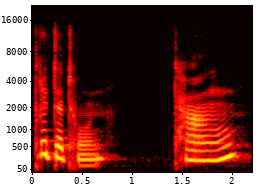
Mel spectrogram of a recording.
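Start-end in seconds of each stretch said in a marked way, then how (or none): 1.4-2.1 Tang dipping low, then rising; third tone. Shown as a demonstration. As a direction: sink Tang down and bring it back up. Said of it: "fallend steigender Ton". (Tang im dritten Ton, fallend-steigend)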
